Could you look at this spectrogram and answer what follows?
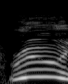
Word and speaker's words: ruin: Ruin it for people who don't use the eye. Ruin is 2 syllables, by the way.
